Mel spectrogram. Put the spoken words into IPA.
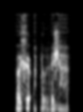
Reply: ə xʲ ɔ ʔ æ̤ p ə r ɽ ɪ ʒ æ̤

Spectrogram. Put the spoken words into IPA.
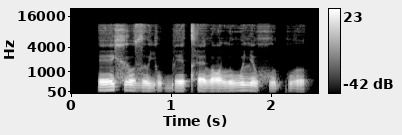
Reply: e xʲ o z ɯ j u b e tʰ ɛ l ɔ l u lʲ ɛ xʷ ɛ kʷ ɤ

